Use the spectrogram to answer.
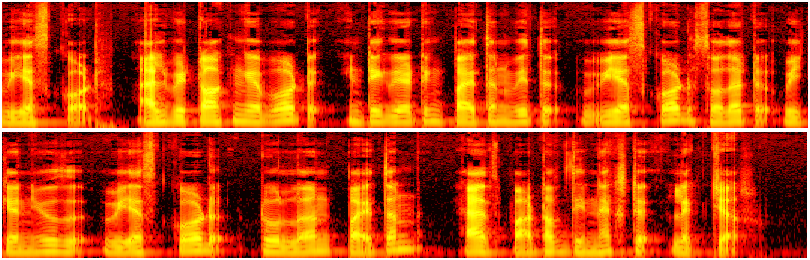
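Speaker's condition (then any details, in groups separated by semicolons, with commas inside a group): No condition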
